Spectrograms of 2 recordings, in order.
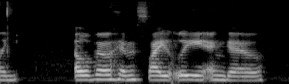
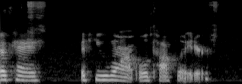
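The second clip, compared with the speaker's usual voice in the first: soft voice, brought right down low; 5 dB quieter than usual. Retelling how she responds in a caring way, with a lowered voice. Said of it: "lowers her voice and goes".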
